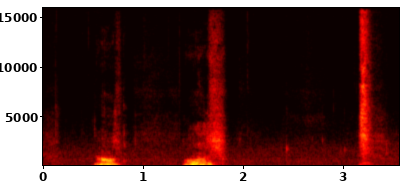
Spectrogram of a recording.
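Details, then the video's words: Wild Tasmanian devils in the Tasmanian bush squabbling over food at night; two brief throaty growls about a second apart, then a sharp snort-like burst, over quiet background. "Tasmanian Devil Sounds - Growls & snarling calls from wild devils in the Tasmanian bush"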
